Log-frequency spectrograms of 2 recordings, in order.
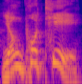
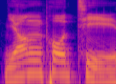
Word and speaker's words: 영포티: Uh in Korea we pronounce it young po tea, but in English it's young 40 and it originally was coined around 2015.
